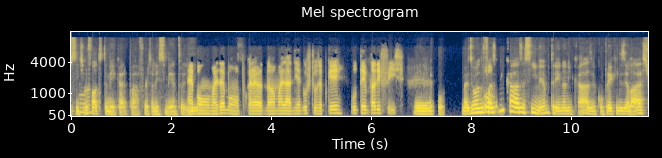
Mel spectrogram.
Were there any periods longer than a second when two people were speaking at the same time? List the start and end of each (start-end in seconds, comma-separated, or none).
none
